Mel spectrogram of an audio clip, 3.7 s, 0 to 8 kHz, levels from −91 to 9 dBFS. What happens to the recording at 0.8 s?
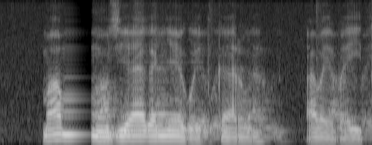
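From 0.66 to 0.93 s the sound stalls in a call audio freeze. The last sound is stretched into a fading buzz for about a quarter second, with no silence. Then it resumes where it stopped, so nothing is lost but everything after runs later. Delayed packets likely drained the jitter buffer. Across this moment there is also echo with no canceller. A thinner copy trails the sound by around a fifth of a second, about 10 dB quieter, picked up from a loudspeaker and sent back.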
